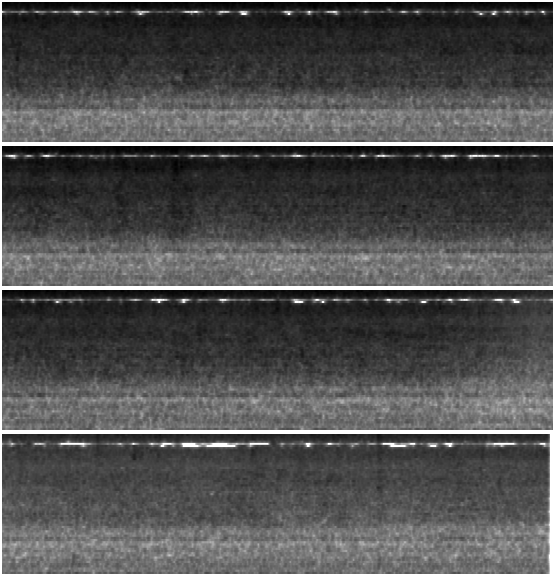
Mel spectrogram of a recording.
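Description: Pork belly, onion and shrimp paste sizzling in a hot frying pan while being stirred with a silicone spatula. The sizzle drops noticeably about twelve seconds in.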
